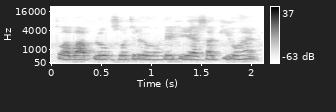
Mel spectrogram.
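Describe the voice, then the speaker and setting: A young woman from India with a hoarse voice, telling her viewers a story in a casual, confiding vlog chat. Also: high voice, flat delivery, fast, a little mellow, slight background noise. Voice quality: gravelly. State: hoarse from crying and shouting. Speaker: vlogger.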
